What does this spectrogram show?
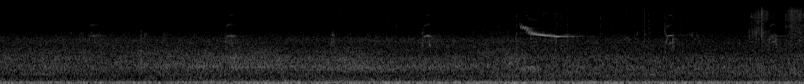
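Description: Outdoor field ambience with a steady low rumble and faint ticks. About five seconds in, a bird gives a single short call that slides down in pitch. Near the end, footsteps start rustling through grass and brush.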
